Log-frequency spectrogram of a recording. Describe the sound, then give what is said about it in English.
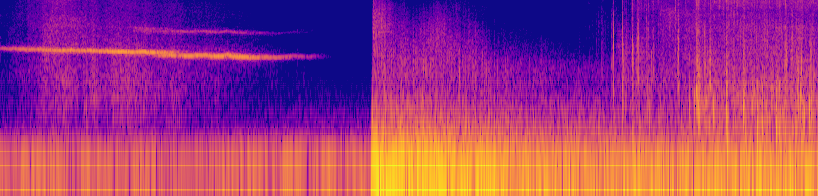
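A high whistling tone slides slowly downward, then a mini-nuke fired from a Fat Man launcher detonates at a cave, sealing it, with a sudden loud boom, followed by a heavy sustained rumble and crackling debris that keeps roaring to the end. “The assembled Blood Eagles cheered as they watched what had been Hawk's refuge sealed tight by the exploding mini-nuke.”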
